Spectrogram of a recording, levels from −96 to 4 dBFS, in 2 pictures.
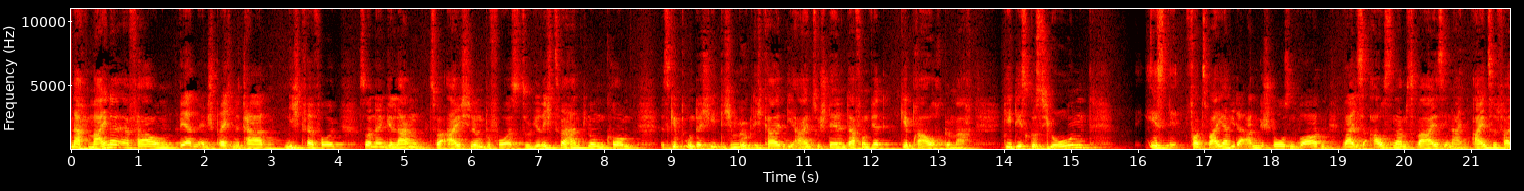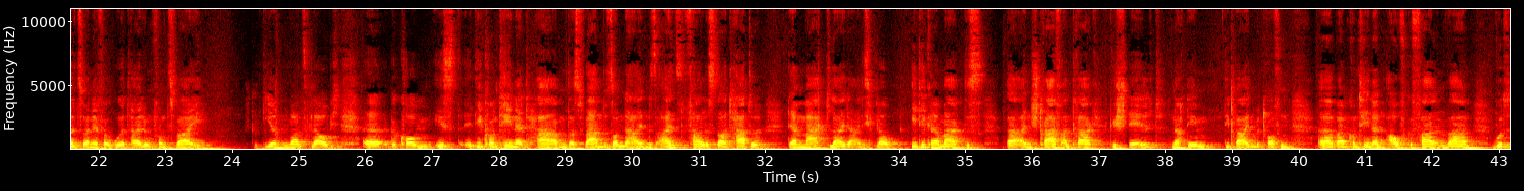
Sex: male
